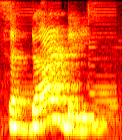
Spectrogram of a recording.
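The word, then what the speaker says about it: Saturday: মাঝখানে হয় টি টা তখন আমেরিকানরা সেটাকে যোগ উচ্চারণ করে তাই এটা হবে সেটারে সাদারে শনিবার তো যদি ভিডিওটি আপনাদের ভালো লাগে অবশ্যই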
